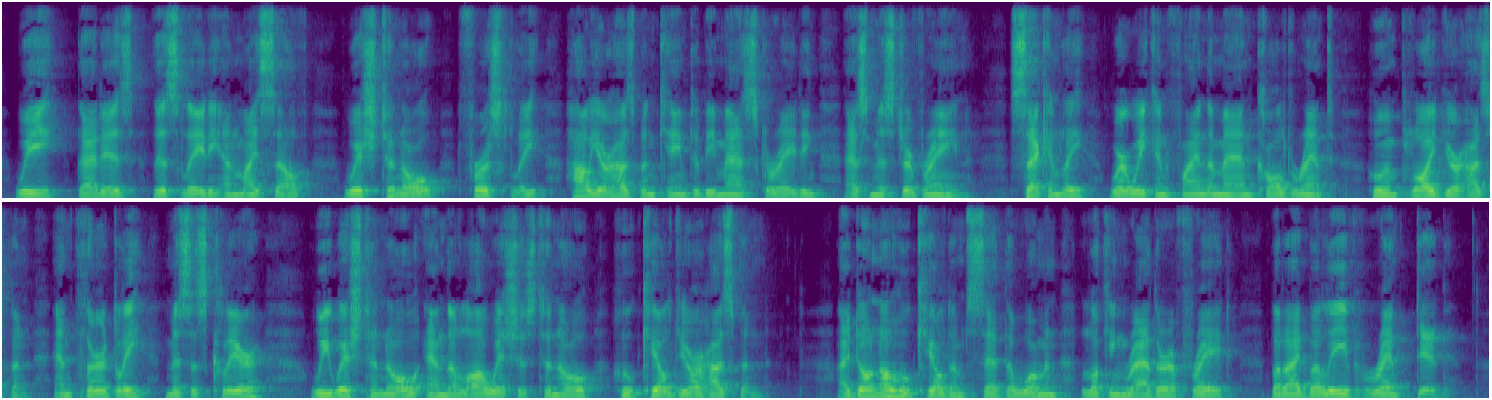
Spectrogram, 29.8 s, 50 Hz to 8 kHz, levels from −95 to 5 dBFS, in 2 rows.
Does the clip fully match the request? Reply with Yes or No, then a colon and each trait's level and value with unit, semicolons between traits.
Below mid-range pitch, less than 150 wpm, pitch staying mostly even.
Yes: low, 125 Hz; average, 140 wpm; narrow, 1.7 semitones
